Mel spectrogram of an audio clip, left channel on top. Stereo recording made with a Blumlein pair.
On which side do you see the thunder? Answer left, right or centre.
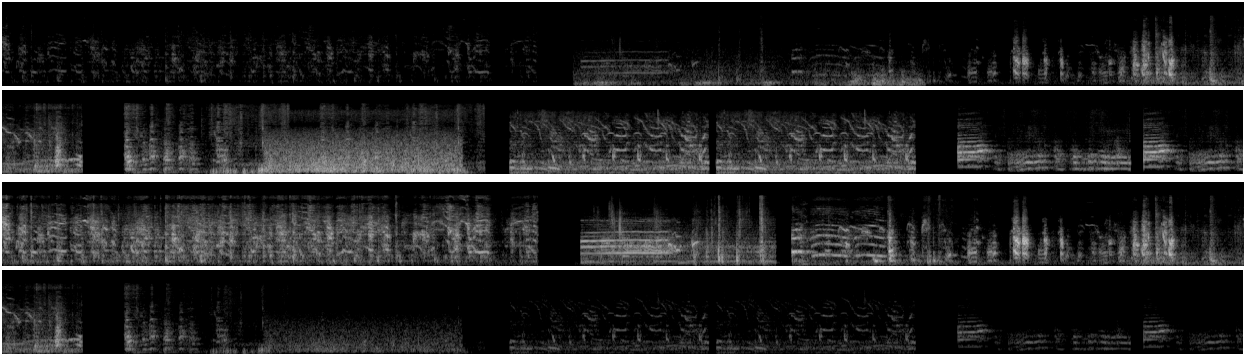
left.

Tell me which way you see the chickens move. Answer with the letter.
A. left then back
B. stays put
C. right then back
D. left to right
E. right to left
E.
